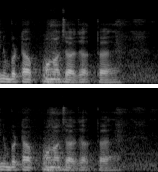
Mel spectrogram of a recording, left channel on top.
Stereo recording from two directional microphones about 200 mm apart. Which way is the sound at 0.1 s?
45° left (ahead or behind).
